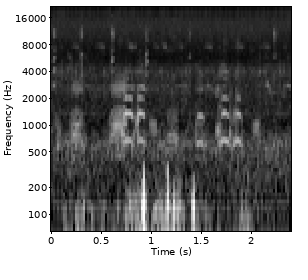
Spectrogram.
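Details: Lesser flamingos at Thol Lake give short, nasal, goose-like honks, several overlapping in quick succession over a low rumble of background noise.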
